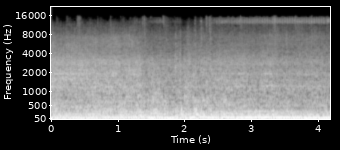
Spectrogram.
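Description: Tuk-tuk moving at speed, heard from inside its open-sided passenger cabin: a steady low rumble of the vehicle on the road, with wind buffeting the microphone.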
